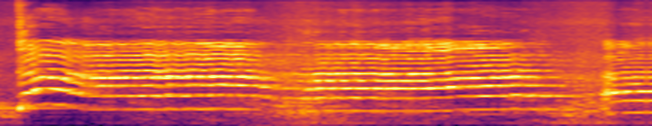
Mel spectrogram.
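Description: A woman sings live into a microphone. She slides up into one long held note, then drops slightly to a second long held note about halfway through.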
